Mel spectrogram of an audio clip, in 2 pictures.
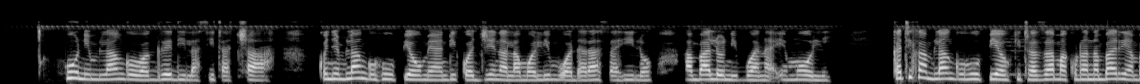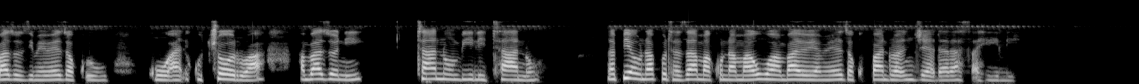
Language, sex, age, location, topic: Swahili, female, 18-24, Nakuru, education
